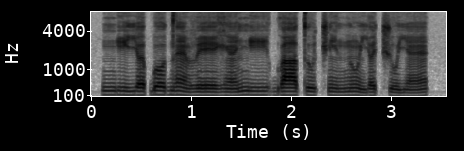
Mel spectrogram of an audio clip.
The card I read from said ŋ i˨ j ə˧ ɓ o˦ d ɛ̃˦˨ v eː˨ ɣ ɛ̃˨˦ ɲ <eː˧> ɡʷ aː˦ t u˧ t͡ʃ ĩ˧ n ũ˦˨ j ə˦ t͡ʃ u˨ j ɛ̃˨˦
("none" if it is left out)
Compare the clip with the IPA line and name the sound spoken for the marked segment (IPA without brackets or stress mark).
iː˧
